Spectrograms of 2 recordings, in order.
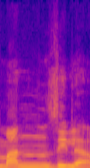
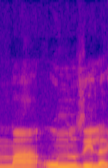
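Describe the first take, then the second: First: The two words run together without a stop. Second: A glottal stop separates the two words. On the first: The speaker calls it wrong. "মানজিলা পড়ার কোনো সুযোগ নাই" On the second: The speaker calls it right. "হামজাটাকে উচ্চারণ করলাম"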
